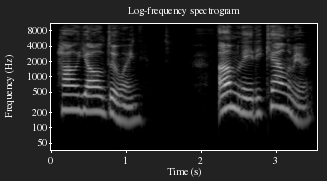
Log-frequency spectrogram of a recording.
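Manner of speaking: put-on Southern hospitality twang; Southern accent. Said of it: "talking like the Southern people".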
